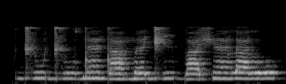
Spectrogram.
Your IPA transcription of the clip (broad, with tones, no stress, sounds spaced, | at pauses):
d͡ʒ u˨ d͡ʒ u˨ d ɛ̃˧ d a˨ m ɛ˨˦ d͡ʒ i˧ b a˨ ʃ ɛ̃˧ l a˧ l o˧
